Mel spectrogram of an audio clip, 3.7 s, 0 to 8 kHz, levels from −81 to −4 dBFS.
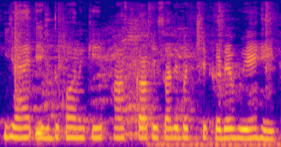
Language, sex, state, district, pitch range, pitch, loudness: Hindi, female, Uttar Pradesh, Saharanpur, 190-200 Hz, 195 Hz, -17 LUFS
